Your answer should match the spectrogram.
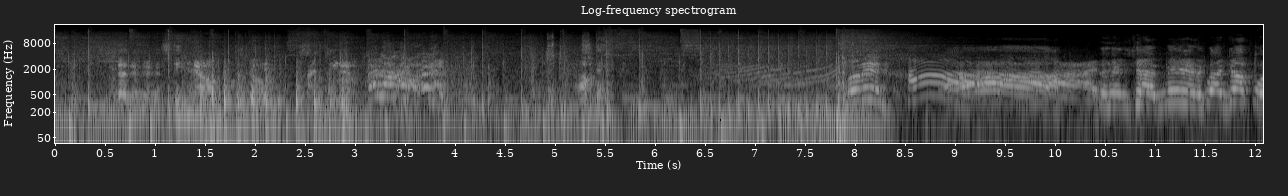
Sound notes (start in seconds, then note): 3.1 screams indistinctly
